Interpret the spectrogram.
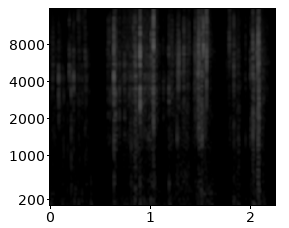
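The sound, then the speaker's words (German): Several crackly bursts of tearing as a piece of chicken is pulled apart, coming in uneven pulses with brief pauses between them. The sound is fairly quiet, and no one speaks. “Ich kämpfe noch mit dem Hähnchen.”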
